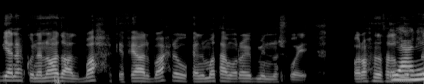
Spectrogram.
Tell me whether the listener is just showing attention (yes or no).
no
